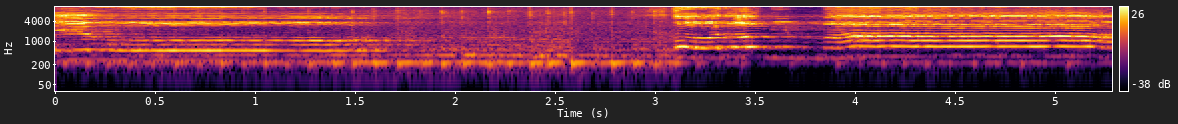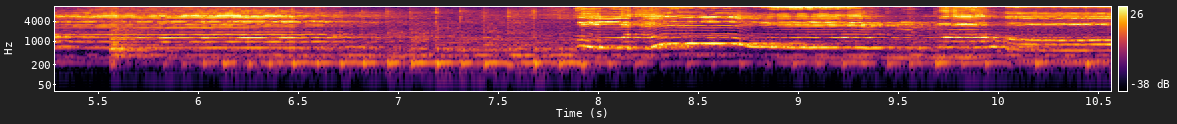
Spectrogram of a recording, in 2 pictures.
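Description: Live band music: a singer holds long sung notes over steady hand-drum and drum-kit percussion. The voice swoops up into a higher held note about eight seconds in.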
